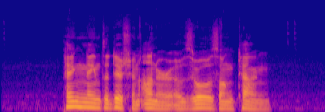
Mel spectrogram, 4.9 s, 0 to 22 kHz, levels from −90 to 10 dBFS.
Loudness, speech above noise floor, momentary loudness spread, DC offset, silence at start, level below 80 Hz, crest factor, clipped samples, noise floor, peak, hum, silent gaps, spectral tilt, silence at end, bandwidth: -20 LUFS; 41 dB; 7 LU; under 0.1%; 0.95 s; -52 dBFS; 18 dB; under 0.1%; -61 dBFS; -2 dBFS; none; none; -8 dB/octave; 0.85 s; 9 kHz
